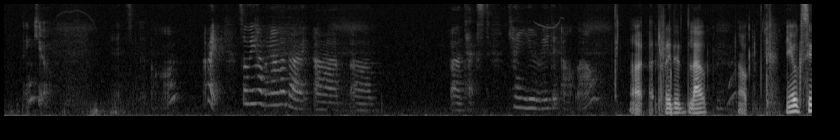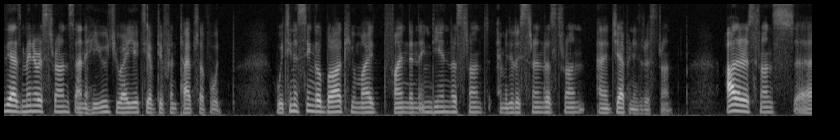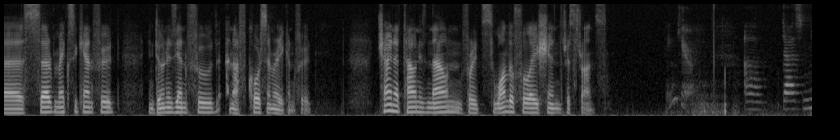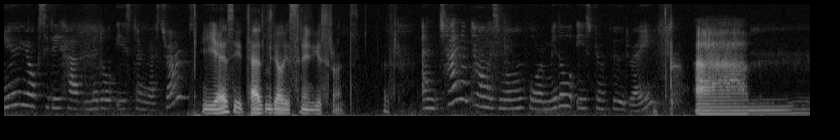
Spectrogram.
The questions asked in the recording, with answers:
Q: And Chinatown is known for Middle Eastern food, right?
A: No, China is now China Chinatown is known for Asian restaurants.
